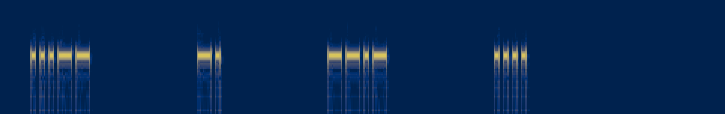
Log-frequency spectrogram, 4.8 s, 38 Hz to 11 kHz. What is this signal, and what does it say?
Morse code, heard as a keyed tone, about 39 wpm, spaced as for 11 wpm, 700 Hz. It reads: 3NQH
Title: USA Call Signs - 6 Characters - 8x Character Spacing - 40wpm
